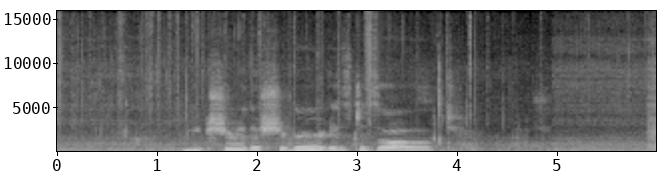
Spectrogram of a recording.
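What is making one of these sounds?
A spatula scrapes and stirs inside a metal pot.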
